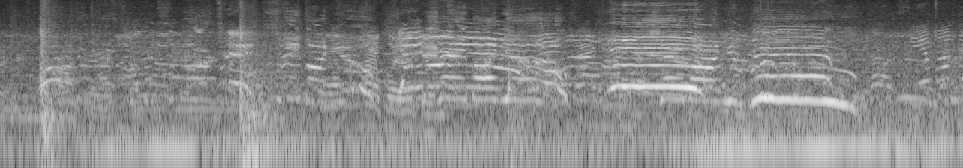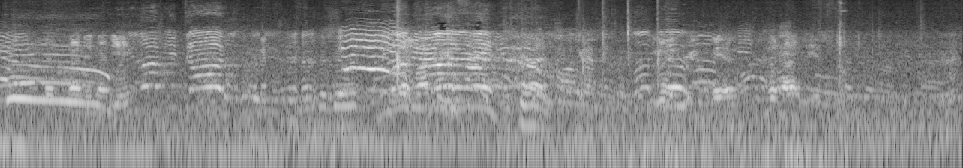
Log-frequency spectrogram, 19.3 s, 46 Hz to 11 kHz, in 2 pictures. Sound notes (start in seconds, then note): 3.1 crowd; 6.4 crowd; 14.3 chatter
